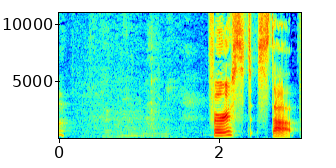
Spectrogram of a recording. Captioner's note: laughter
